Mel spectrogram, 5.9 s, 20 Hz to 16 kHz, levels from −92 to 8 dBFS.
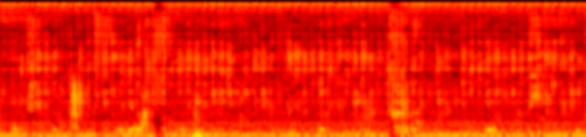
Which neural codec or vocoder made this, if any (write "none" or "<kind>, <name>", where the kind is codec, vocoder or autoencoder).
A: vocoder, BigVGAN v2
